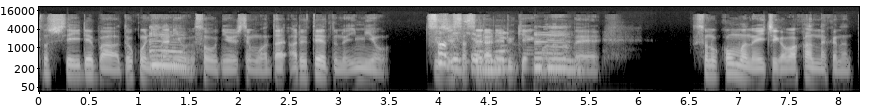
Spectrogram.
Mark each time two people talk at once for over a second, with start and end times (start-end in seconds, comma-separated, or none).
3.9-5.5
